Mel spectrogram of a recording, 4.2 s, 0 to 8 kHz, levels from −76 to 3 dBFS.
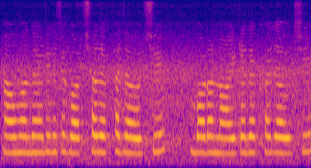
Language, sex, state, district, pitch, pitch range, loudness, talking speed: Odia, female, Odisha, Malkangiri, 285 Hz, 280-295 Hz, -13 LUFS, 145 wpm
